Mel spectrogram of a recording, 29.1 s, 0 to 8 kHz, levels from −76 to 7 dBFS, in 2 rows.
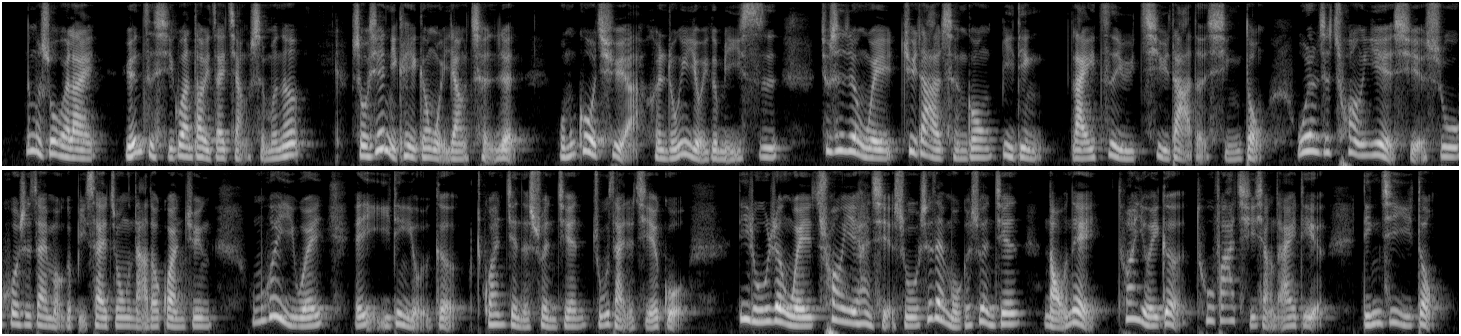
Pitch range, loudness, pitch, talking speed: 155-220 Hz, -19 LUFS, 175 Hz, 275 characters per minute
